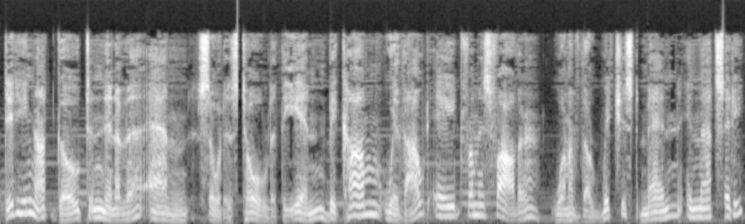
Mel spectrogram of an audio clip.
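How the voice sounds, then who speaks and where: A man voicing an earnest, animated musician of ancient Babylon in a storybook parable, with archaic, oratorical phrasing. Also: lowish voice, measured pace, hardly any pauses, soft background music. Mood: eager.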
